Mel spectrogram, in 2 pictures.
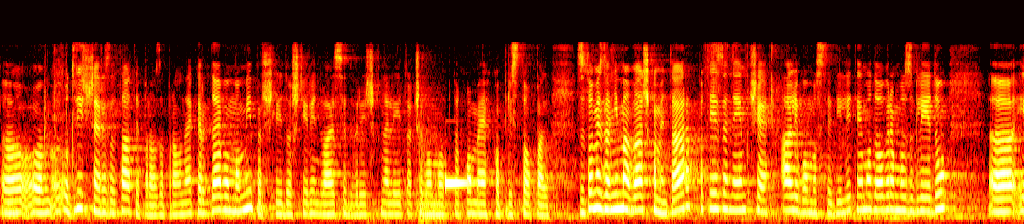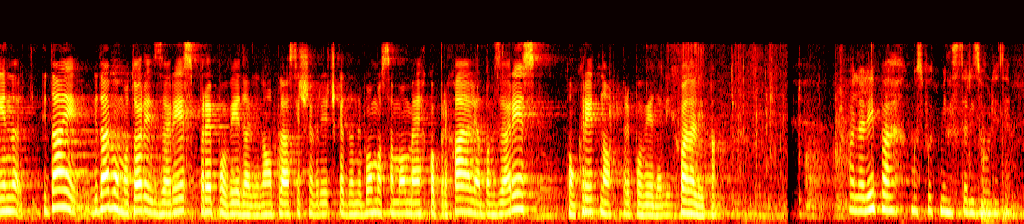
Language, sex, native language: Slovenian, female, Slovenian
